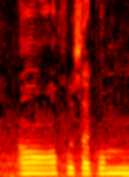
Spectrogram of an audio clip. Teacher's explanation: نون ساکن کے بعد فا ہے، اخفا ہوگا باریک اخفا · میم ساکن کے بعد میم مشدد ہے، ادغام میں شفوی ہوگا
